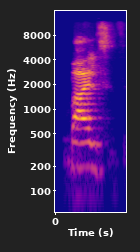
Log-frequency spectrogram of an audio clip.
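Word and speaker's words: Biles: los grandes grandes patrocinios simón bailes o sea viles se escribe vice hoc se dice no y ella cuando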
